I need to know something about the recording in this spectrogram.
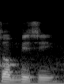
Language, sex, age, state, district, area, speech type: Odia, male, 45-60, Odisha, Kendrapara, urban, spontaneous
